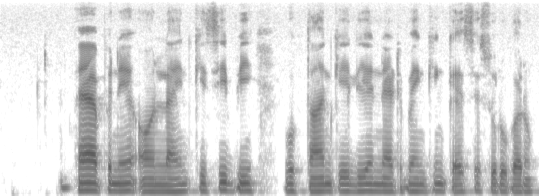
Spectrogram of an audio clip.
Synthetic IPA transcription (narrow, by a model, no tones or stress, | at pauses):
mɛ̃ːɐpneʔɔːnlaːɪnkɪsibʱi | bʊxt̪aːnkelienɛːʈbɛ̃ːŋkɪ̃ŋɡ̚kɛːseʃʊɾukɐɾũː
